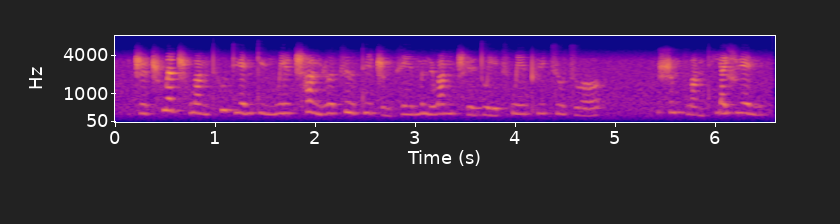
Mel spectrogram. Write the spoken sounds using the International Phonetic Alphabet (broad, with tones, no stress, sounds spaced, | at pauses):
ʈ͡ʂ ɻ̩˨˩ ʈ͡ʂʰ w ä˦ ʈ͡ʂʰ w ɑ˨˩ ŋ t̪ʰ u˥˨ t̪ ɥ ɛ˨˦ n t̪ y˨˩ m w e˦ ɪ̯ ʈ͡ʂʰ ɑ˥˨ ŋ ɻ ɤ˥˨ t͡s ɹ̩˥˨ t̪ i˦ ʈ͡ʂ ʊ˨˩ ŋ t͡s e˦ ɪ̯ m ə˥˨ n ɻ w ɑ˦ ŋ ʈ͡ʂʰ ɻ̩˨˦ t̪ w e˨˩ ɪ̯ t͡sʰ w e˦ ɪ̯ pʰ y˦ t͡s u˦ t͡s w ɔ˨˦ | ʂ ʊ˦ ŋ f w ɑ˨˩ ŋ t̪ʰ j ä˦ ɕ ɥ ɛ˥˨ n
